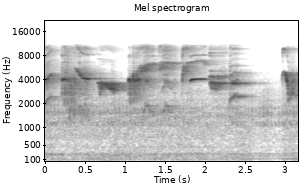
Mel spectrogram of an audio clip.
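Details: A tame Sunda bulbul in full song gives long, bright, slurred whistles, some drawn out and steady, others falling. The phrases are separated by short gaps, and a final burst comes after a pause.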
